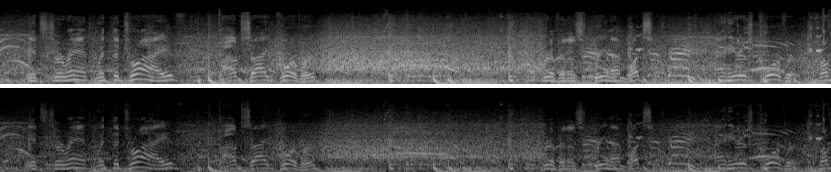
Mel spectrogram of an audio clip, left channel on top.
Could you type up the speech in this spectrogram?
It's Durant with the drive. Outside Korver. Griffin a screen on Bledsoe. And here's Korver from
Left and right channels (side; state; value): right; quieter; 11.0 dB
